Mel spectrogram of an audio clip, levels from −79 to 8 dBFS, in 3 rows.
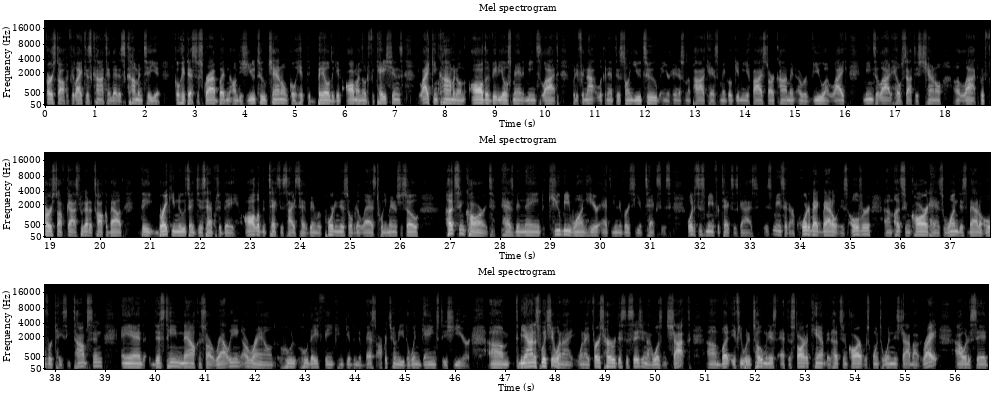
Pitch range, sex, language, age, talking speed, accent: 95-110 Hz, male, English, 30-49, 230 wpm, American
